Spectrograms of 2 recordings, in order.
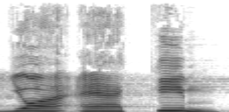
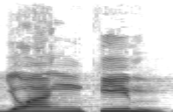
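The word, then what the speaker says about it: Gioakim: mở ngoặc tí xíu cái tên doa Kim nhiều người trong chúng ta đọc sai viết sai đọc là doa a kim chứ không phải là Doan Kim không phải là Doan Kim viết cũng vậy do a kim dính liền nhau chứ không phải là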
